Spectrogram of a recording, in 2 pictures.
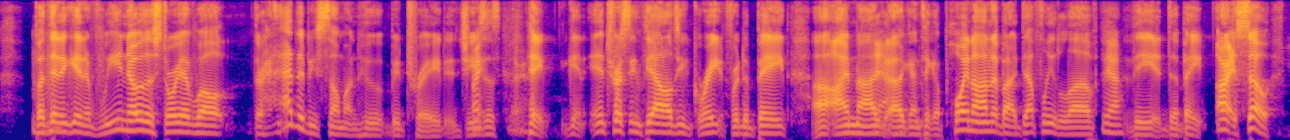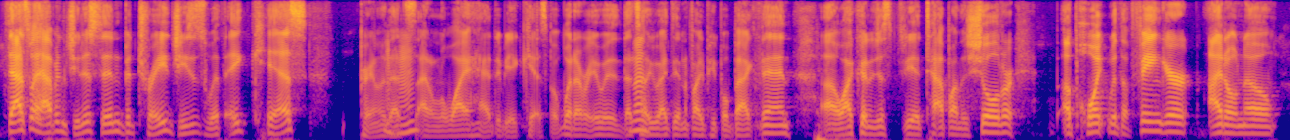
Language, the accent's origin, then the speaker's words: English; Midwest, United States; I don't like it. I'm from the Midwest. We don't.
